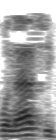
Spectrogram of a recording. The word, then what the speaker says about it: Wenatchee: I kind of noticed you pronounced Wenatchee correctly, and not you didn't say Wenatchee or.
